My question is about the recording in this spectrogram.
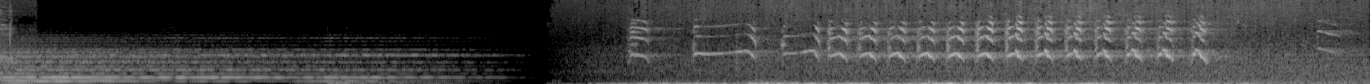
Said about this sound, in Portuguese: acordou com o um barulho de gaivotas próximas à sua janela.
